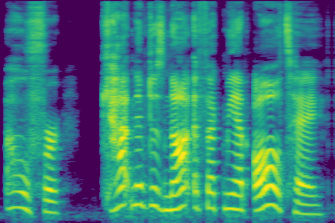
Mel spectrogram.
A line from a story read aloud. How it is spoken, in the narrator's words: Hoseok groaned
